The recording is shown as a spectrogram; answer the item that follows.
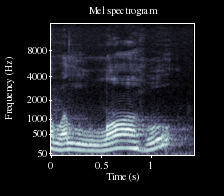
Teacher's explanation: Lafaz Allah didahului fathah dibaca tebal. tebal itu bukan memonyongkan bibir.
